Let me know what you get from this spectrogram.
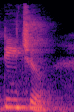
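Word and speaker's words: teacher: र कहाँ पे साइलेंट होता है, जब र से पहले वोवल साउंड होती है तो र साइलेंट होता है, टीचर। अब इसके देखिए र साइलेंट है, इसका मतलब ये नहीं कि हम इसे टीच बोल देंगे, no, this is टीचर, टीचर, अ, टीचर।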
